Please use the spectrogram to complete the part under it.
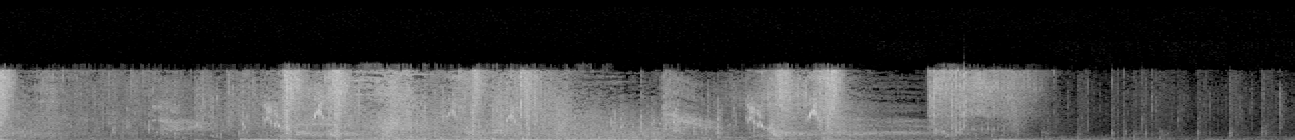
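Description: A Bombarda explosion spell goes off in Hogwarts Legacy, a loud sustained blast with rushing, roaring debris and whooshes that builds and then trails off into quieter rumble.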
